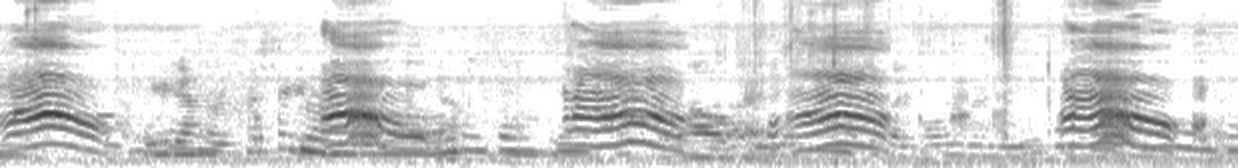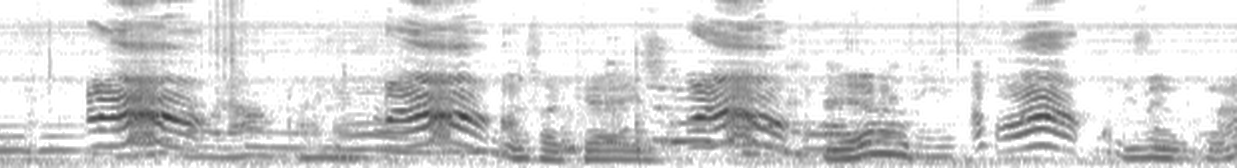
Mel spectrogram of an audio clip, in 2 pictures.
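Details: Newborn baby boy, first baby, crying just after birth: about eight rhythmic wailing bursts, each rising and falling in pitch with breaths between; a vigorous newborn cry.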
